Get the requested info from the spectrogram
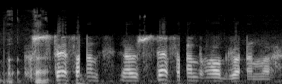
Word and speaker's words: Stéphane Audran: Stéphane Audran, who was one of the leading lights of French cinema, together with her second husband.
